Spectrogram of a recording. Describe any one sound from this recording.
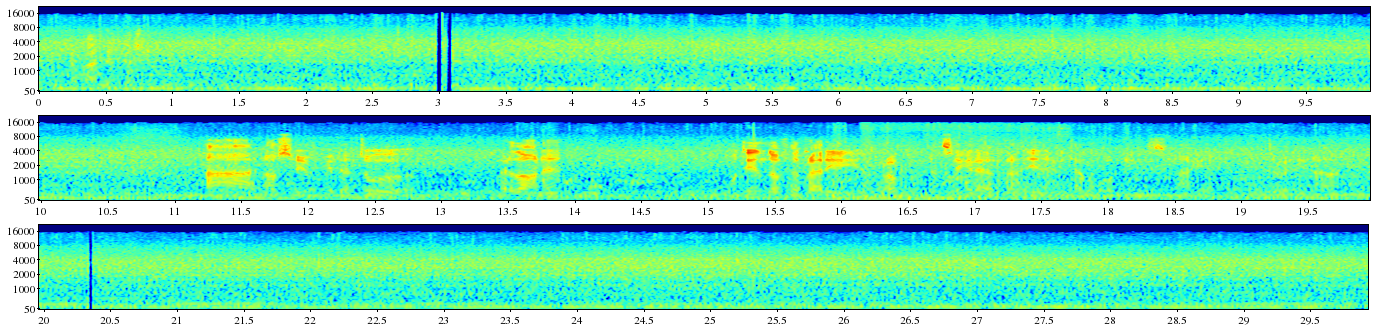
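Racing car engines drone steadily at high speed.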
